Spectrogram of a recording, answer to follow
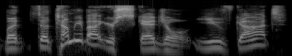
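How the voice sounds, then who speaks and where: A man's voice: on the high side, wildly swooping pitch, normal speed, creaky, no echo, studio quality. A man hosting a podcast, chatting casually and saying "like" and "dude" a lot. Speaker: podcast host. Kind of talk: casual interview talk.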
